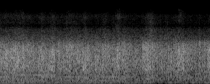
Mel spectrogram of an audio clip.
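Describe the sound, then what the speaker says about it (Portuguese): Church congregation applauding together during a communion service, a dense, even wash of clapping that stays steady and fairly loud throughout, with no voices over it. "Vamos aplaudir o Senhor?"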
